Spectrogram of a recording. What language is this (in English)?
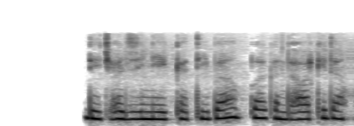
Pashto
